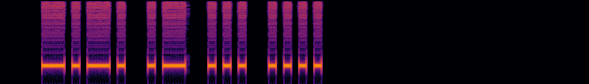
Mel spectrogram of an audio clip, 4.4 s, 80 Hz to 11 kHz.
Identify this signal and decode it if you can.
Morse code, heard as a keyed tone, about 21 wpm, 800 Hz. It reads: CASH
